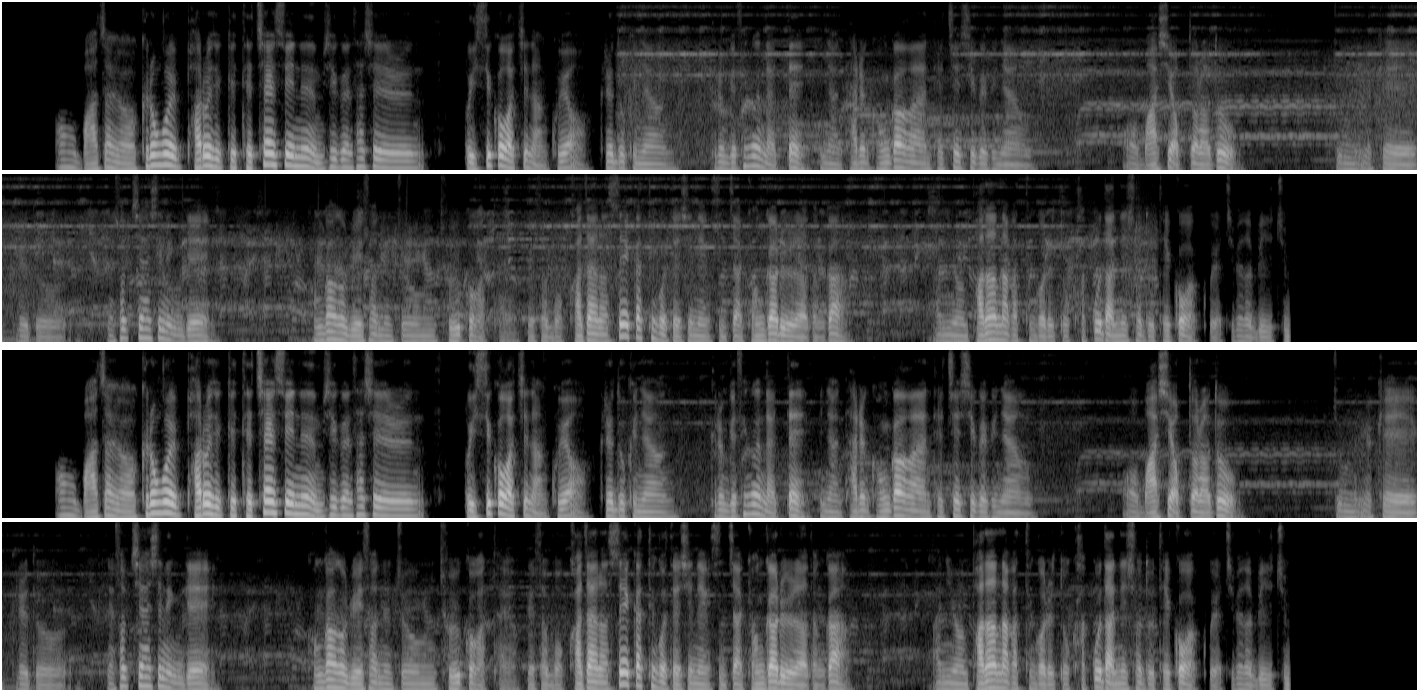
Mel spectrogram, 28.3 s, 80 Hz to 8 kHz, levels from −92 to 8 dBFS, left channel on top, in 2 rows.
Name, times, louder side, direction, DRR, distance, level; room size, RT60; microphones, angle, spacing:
voice 1, 0.5-4.2 4.6-6.8 7.1-10.3 11.2-12.4 13.3-14.8 15.2-16.3 17.2-22.6 23.5-27.0, right 3 dB, 25° right, 0.4 m, -30 dB
sound 1, 6.1-25.7, left 7 dB, 55° left, 0.6 m, -52 dB
open air
head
